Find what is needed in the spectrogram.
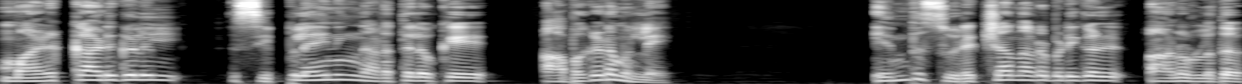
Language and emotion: Malayalam, fearful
